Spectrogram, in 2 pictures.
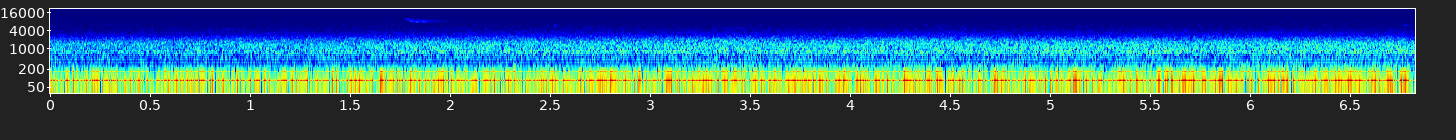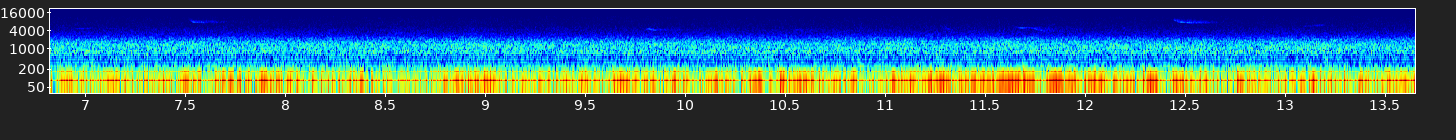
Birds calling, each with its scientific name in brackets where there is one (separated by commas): unidentified bird, Gray Catbird (Dumetella carolinensis)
